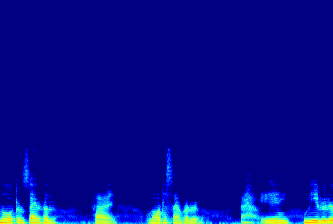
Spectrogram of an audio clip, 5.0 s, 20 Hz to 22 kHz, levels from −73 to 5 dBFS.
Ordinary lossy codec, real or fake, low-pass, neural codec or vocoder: none; fake; none; codec, 16 kHz, 0.5 kbps, FreqCodec, larger model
